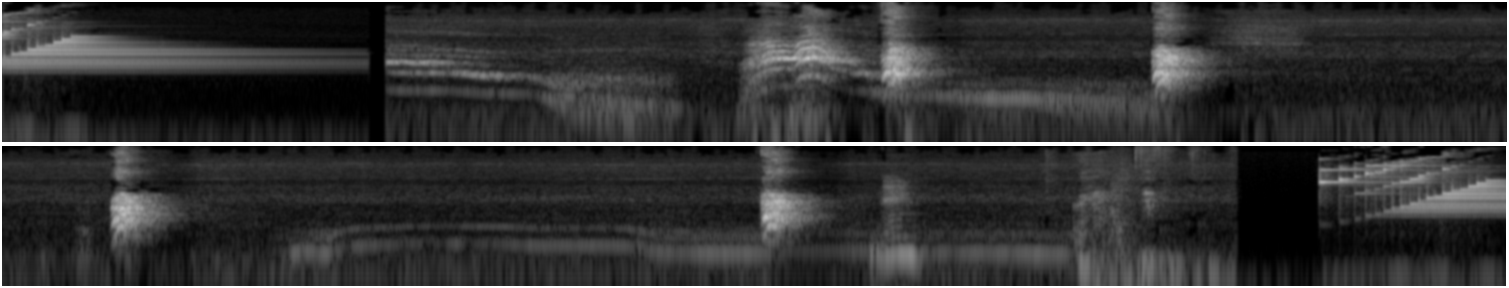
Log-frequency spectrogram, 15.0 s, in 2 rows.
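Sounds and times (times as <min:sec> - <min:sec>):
cat meowing: 0:01.9 - 0:02.7, 0:03.7 - 0:04.6
small dog barking: 0:03.8 - 0:04.8, 0:05.7 - 0:06.1, 0:08.0 - 0:08.4, 0:11.3 - 0:11.7.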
